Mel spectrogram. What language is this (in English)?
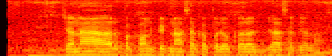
Bhojpuri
